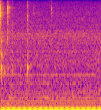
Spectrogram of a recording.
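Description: A few faint clicks from a computer keyboard and mouse in the first second, over a steady low hum.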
